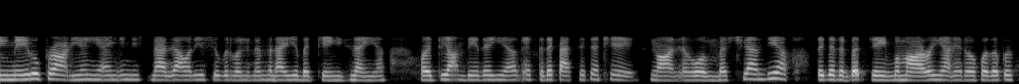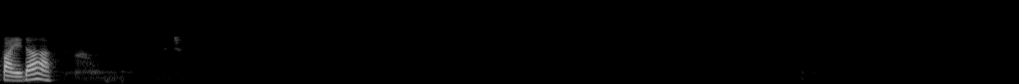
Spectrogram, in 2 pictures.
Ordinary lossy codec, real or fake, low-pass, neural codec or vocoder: none; fake; 3.6 kHz; codec, 16 kHz, 0.5 kbps, FunCodec, trained on LibriTTS, 25 frames a second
